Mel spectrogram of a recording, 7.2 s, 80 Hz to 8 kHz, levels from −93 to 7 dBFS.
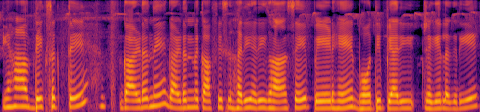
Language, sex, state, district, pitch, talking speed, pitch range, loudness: Hindi, female, Rajasthan, Jaipur, 200 Hz, 185 wpm, 190-220 Hz, -15 LUFS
